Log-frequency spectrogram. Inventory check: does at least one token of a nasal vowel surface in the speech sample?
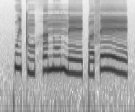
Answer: yes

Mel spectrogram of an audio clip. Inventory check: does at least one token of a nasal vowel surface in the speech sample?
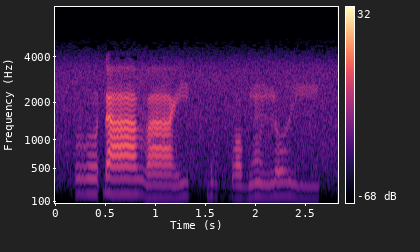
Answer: yes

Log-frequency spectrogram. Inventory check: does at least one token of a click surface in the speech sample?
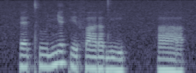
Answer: no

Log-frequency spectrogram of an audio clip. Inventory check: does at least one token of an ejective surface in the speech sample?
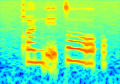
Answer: yes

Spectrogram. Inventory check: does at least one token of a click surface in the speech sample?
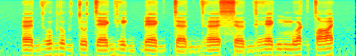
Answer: no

